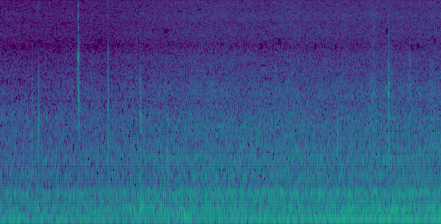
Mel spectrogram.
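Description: A dense, steady hum of many buzzing honeybees just dumped from a package into a hive, continuous and close, with no voices over it.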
